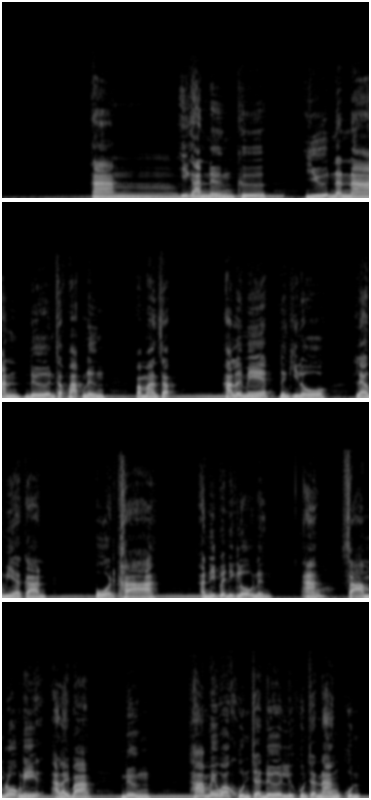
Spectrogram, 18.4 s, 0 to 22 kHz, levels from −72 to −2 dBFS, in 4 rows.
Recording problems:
low rumble; noticeable; throughout; 20 dB below the speech

